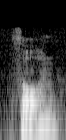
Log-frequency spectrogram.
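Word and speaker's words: Toruń: First of all, to Thorn, it's spelt in English, I think Tolln is the nearer pronunciation in Poland, to a very large camp, which is an army camp called Stalag 357.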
